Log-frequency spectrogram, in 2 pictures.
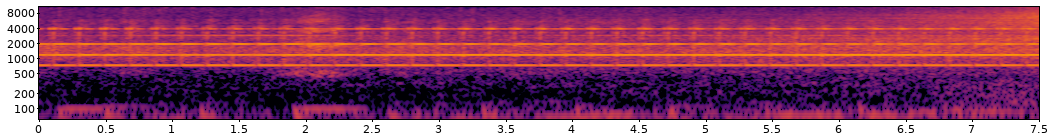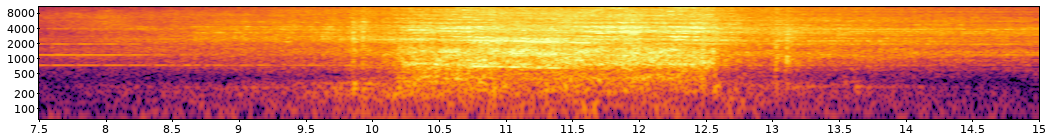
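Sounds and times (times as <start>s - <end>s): level-crossing warning bells: 0.0s - 15.0s
passenger train passing: 6.1s - 15.0s
train wheel squeal: 7.3s - 15.0s.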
